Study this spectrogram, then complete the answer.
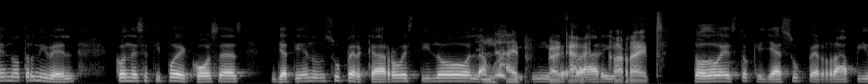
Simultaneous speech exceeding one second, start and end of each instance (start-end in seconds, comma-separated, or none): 4.8-6.2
